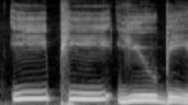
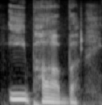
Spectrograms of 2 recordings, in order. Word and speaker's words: EPUB: you should be using is called dot e-p-u-b that's e-pub e-pub format epub is a as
